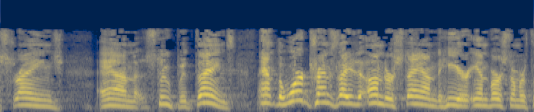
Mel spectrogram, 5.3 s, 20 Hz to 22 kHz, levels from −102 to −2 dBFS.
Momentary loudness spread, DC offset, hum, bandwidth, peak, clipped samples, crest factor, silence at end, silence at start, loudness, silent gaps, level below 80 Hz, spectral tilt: 11 LU; under 0.1%; none; 8.8 kHz; -2 dBFS; under 0.1%; 18 dB; 0 s; 0 s; -18 LUFS; none; -70 dBFS; -3 dB/octave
